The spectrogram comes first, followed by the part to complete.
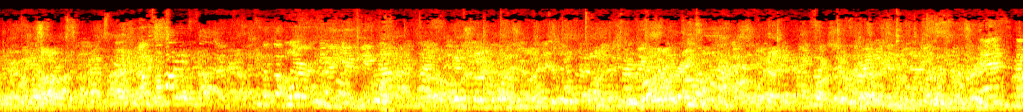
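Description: Many overlapping voices of students talking with partners at once: steady classroom chatter in a large room.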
